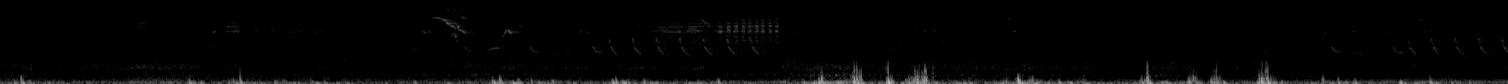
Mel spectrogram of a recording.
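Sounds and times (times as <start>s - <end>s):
wild birds singing: 0.0s - 15.0s.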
